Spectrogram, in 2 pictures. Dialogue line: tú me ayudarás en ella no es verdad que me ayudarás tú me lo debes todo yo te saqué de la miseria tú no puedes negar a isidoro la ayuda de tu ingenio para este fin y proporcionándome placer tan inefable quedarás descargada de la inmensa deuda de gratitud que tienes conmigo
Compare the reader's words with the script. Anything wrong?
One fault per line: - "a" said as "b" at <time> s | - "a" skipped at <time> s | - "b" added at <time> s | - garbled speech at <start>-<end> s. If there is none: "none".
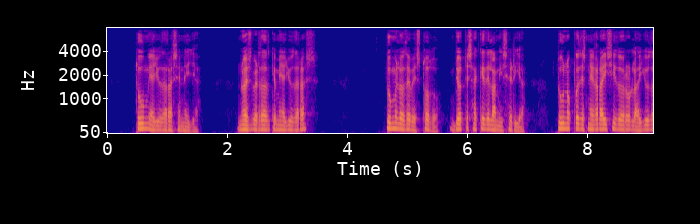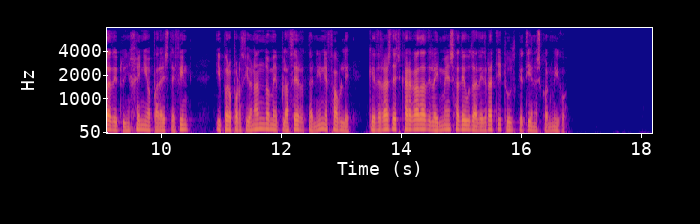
none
